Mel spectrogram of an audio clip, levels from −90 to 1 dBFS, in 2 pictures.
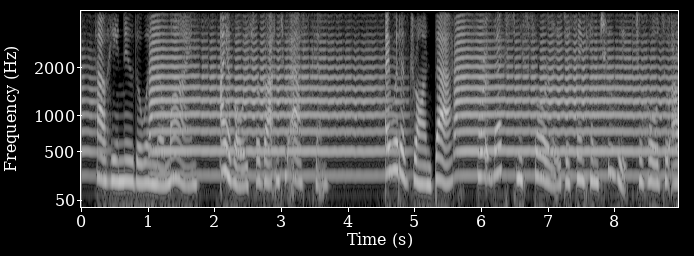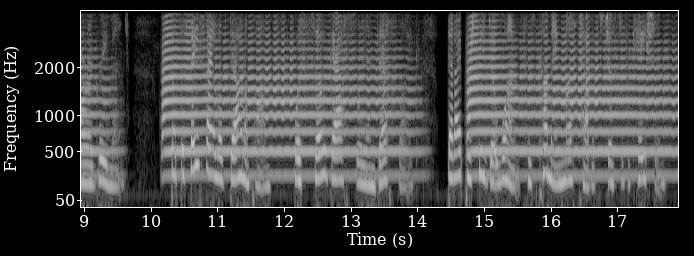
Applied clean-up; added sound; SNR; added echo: none; Trumpet; -1 dB; none.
